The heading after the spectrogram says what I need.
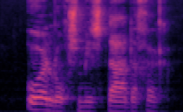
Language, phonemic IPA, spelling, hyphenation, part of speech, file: Dutch, /ˈoːr.lɔxs.mɪsˌdaː.də.ɣər/, oorlogsmisdadiger, oor‧logs‧mis‧da‧di‧ger, noun, Nl-oorlogsmisdadiger.ogg
- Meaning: war criminal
